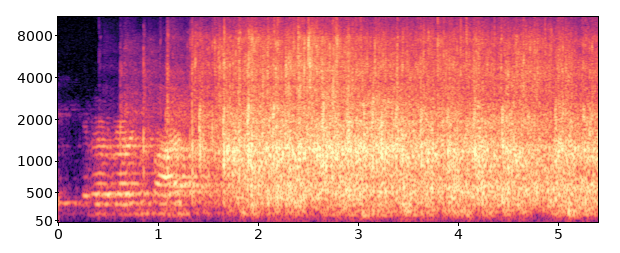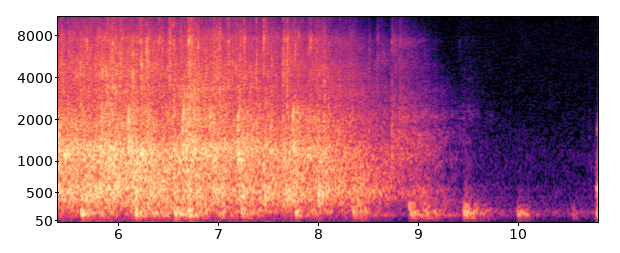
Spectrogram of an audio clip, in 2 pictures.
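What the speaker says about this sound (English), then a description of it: "Give her a round of applause." A school audience at a Veterans Day program claps for a guest speaker, applause swelling quickly, holding for several seconds, then fading out with a few scattered claps and murmurs.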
